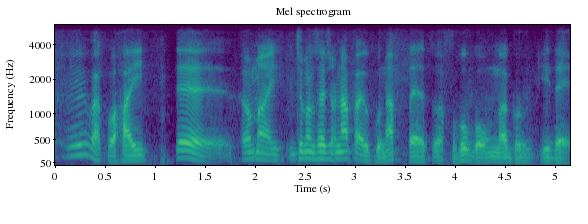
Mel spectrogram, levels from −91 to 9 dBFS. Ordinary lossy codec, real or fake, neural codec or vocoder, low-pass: Opus, 16 kbps; fake; codec, 16 kHz, about 1 kbps, DyCAST, with the encoder's durations; 5.4 kHz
